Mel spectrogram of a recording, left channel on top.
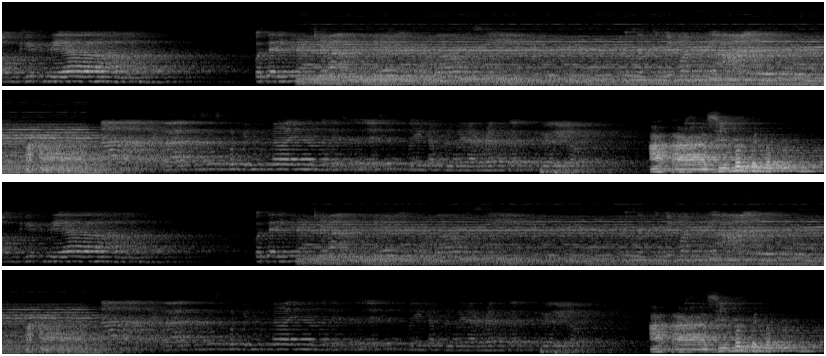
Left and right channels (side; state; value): right; quieter; 6.4 dB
